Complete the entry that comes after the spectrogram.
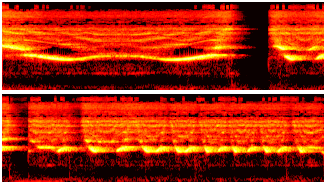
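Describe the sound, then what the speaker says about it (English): An Indonesian bamboo slide whistle glides up and down in smooth pitch sweeps, then after a short break warbles in quick wavering pulses, played alone and close. "Another fun sound effect whistle is the Indonesian bamboo slide whistle."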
